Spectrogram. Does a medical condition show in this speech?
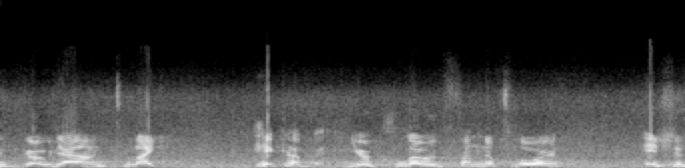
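Yes: Friedreich's ataxia; age 15, diagnosed at 9, progressing.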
